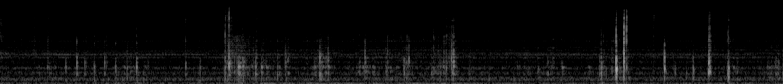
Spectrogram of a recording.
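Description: Faint handling noise: scattered light clicks and taps, with a few sharper clicks about six to seven seconds in.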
